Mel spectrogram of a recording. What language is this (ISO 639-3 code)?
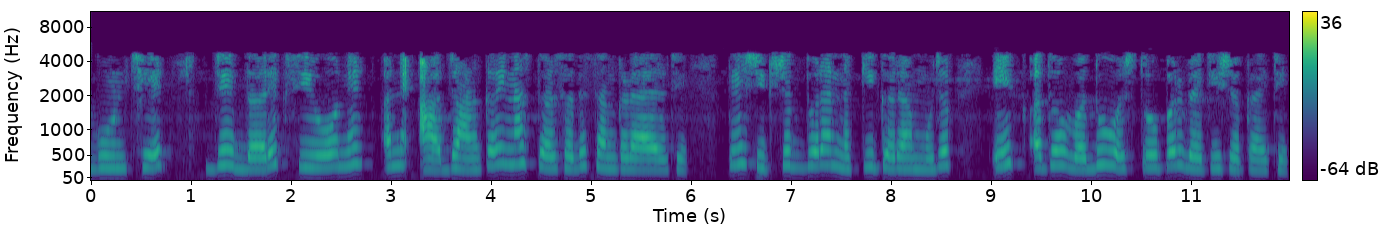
guj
